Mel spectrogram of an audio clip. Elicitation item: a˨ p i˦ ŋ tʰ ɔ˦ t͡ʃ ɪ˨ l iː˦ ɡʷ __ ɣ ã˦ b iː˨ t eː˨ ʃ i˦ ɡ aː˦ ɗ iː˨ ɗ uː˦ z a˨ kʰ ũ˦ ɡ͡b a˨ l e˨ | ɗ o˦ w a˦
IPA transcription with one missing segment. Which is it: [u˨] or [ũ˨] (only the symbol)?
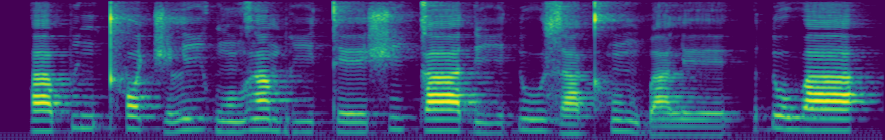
ũ˨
